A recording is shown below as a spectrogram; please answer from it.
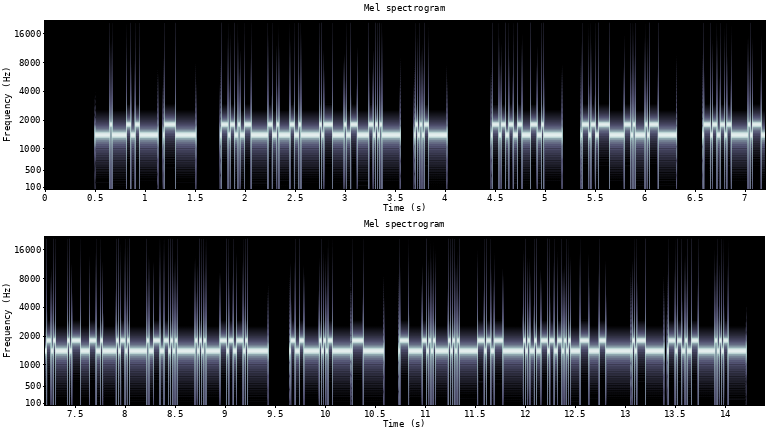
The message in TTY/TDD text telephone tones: IT APPEARS IN THE LEGENDARY HISTORY OF ROME AS

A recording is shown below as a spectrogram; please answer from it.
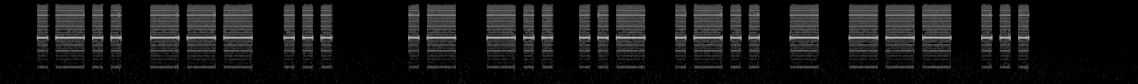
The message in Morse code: LOS ADULTOS

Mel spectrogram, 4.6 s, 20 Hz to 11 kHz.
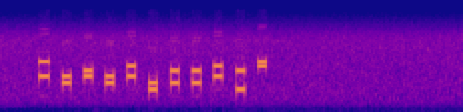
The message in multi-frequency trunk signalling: KP 363915594 ST

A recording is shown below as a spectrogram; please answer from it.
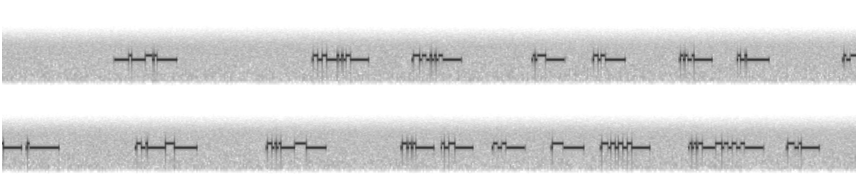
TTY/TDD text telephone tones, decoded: HIS SELF-PORTRAIT IS IN

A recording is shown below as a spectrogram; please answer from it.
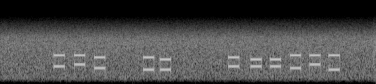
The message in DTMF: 9#5 21 8776#3

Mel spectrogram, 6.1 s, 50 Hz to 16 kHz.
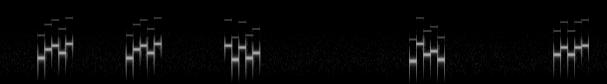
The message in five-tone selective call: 38066 38066 02936 11572 59590

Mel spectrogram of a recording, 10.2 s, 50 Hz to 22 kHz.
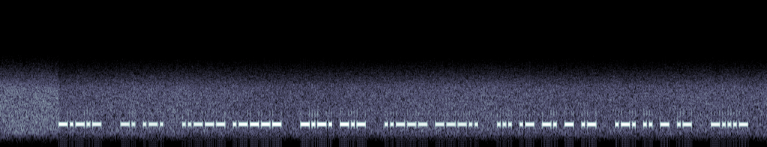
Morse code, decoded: <KA> NR 21 CK 28 SANTA RITA <BT>

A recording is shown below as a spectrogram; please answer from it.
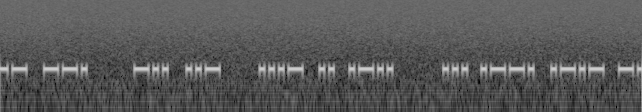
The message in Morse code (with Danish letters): … DU VIL …

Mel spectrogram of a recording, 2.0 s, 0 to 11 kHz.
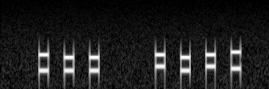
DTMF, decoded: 211 8186

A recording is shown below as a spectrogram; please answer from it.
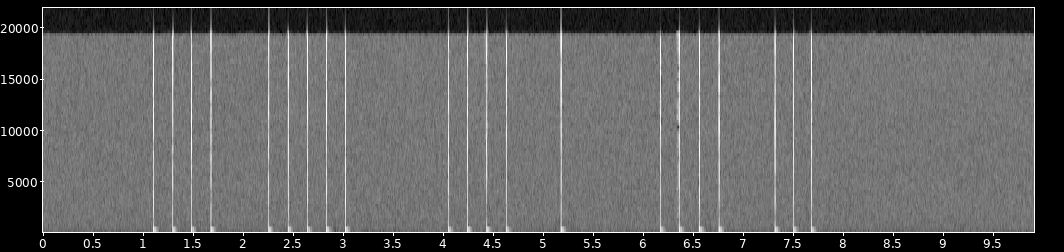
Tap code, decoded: UQS

